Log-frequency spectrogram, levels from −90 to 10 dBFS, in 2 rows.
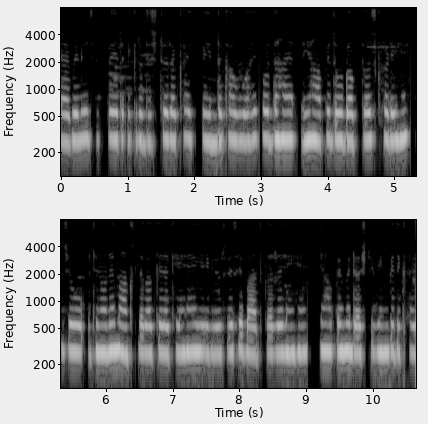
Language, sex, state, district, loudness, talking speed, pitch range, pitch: Hindi, female, Uttar Pradesh, Ghazipur, -23 LUFS, 225 wpm, 265-275 Hz, 270 Hz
